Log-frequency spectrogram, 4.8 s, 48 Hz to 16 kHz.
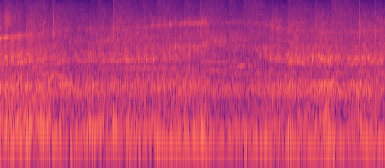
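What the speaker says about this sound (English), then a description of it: "My only complaint so far about this truck is it doesn't have a jake brake." A small delivery truck used as a farm grocery getter in Farming Simulator 25 drives along with a steady low engine drone and road rumble, continuous and fairly close, without a jake brake.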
